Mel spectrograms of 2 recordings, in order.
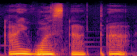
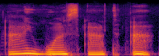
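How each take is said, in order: The two takes are said the same way.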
